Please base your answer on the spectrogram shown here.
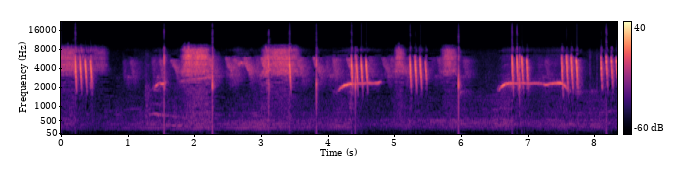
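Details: Bar-winged prinia in ngebren song: short clusters of quick high chips, brief rising whistles and harsh hissing bursts, with a faint background hum throughout.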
